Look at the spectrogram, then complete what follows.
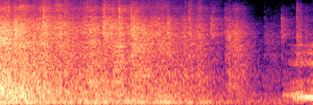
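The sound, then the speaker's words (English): A garage door rolls along with a steady mechanical grinding rattle over a low motor hum, dipping briefly near the end before the noise picks up again. “That's the sounds of the garage right there, door.”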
